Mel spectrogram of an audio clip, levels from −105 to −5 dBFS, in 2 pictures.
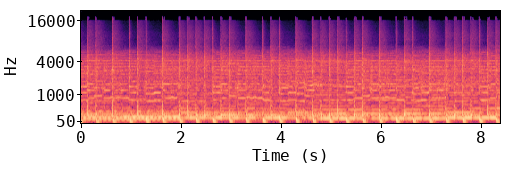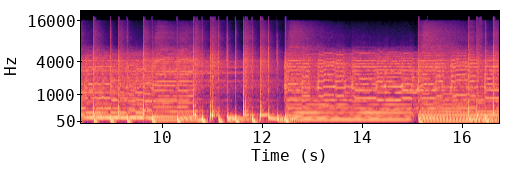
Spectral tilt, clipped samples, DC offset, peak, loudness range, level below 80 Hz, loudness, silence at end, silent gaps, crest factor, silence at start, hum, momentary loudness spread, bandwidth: -5.5 dB/octave; under 0.1%; under 0.1%; -4 dBFS; 2 LU; -28 dBFS; -18 LUFS; 0 s; none; 14 dB; 0 s; none; 3 LU; 17.5 kHz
